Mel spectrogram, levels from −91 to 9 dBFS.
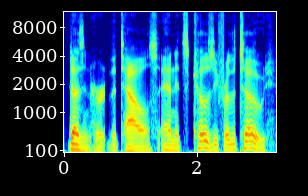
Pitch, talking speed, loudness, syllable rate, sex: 115 Hz, 205 wpm, -21 LUFS, 4.3 syllables/s, male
